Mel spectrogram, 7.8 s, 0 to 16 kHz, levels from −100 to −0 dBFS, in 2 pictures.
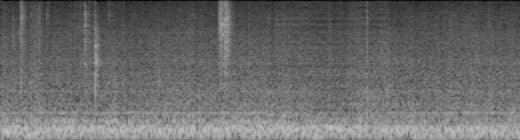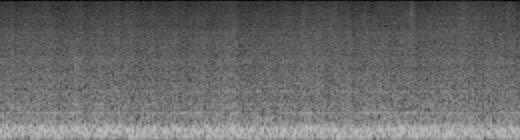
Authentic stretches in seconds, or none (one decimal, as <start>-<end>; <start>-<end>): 0.0-2.0; 2.9-7.8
